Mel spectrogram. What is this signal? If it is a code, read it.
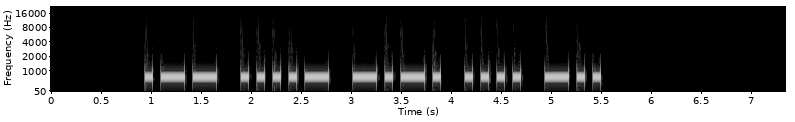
Morse code, heard as a keyed tone, about 15 wpm, 700 Hz. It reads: W4CHD
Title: USA Call Signs - 5 Characters - 15wpm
